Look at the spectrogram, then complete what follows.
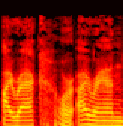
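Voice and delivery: Iraq and Iran as EYE-RACK, EYE-RAN; long eye at the start of Iraq and Iran; American pronunciation. Shown as a demonstration. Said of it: "sometimes I say".

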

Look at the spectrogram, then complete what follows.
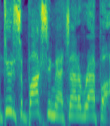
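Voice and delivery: ordinary talk

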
